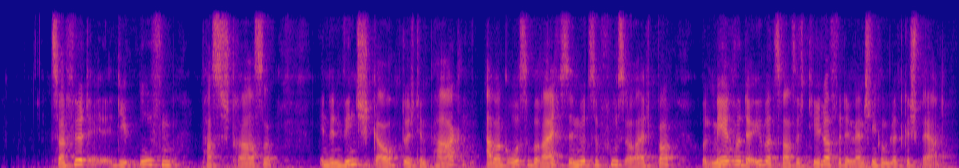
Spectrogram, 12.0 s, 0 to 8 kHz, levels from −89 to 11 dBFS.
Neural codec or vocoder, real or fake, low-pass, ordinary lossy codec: codec, 16 kHz, 4.8 kbps, FACodec; fake; 7.2 kHz; none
